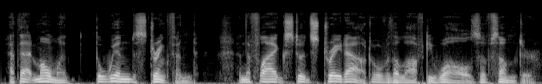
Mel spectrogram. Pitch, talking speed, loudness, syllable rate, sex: 100 Hz, 200 wpm, -17 LUFS, 5.1 syllables/s, male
